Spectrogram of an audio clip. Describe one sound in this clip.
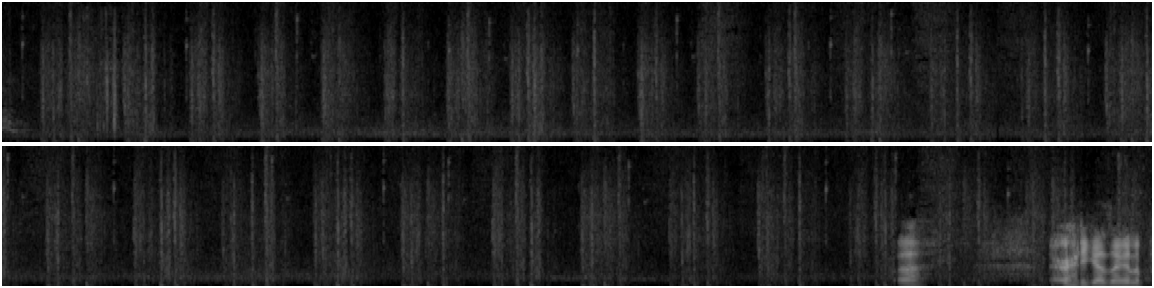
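A horse gallops, its hooves thudding on snow.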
